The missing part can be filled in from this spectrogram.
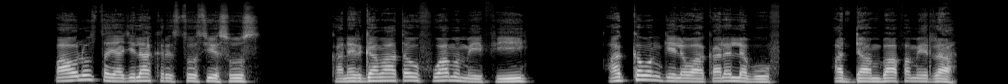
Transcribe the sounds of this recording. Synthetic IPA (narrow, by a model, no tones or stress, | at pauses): pʼaːʊloːst̪ɐjaːd͡ʒɪlaːkɪɾɪst̪o̞ːsjɛsuːs | kɐnɛɾɡɐmaːt̪ɐʔʊfwaːmɐmeːfɪ | ʔɐkːɐwɐŋɡe̞ːlɐwaːkʼaːlɐlɐbuːf | ʔɐd̪ːaːmbaːfɐmeːrːa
